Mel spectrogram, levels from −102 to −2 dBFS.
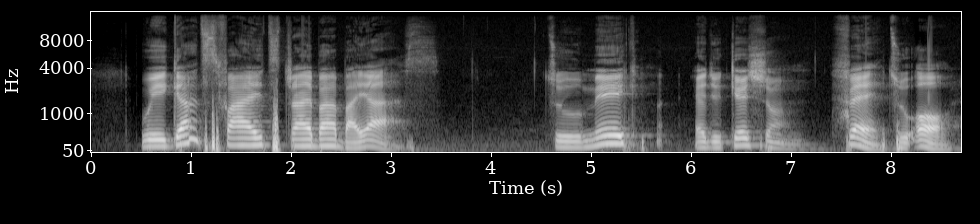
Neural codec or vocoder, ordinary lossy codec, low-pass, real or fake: none; none; 14.4 kHz; real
